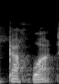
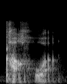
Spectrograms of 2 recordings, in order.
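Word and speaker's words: cajua (قهوة): Es un tipo de K que se pronuncia con el fondo de la garganta. O sea, no es cajua, sino que es cajua.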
